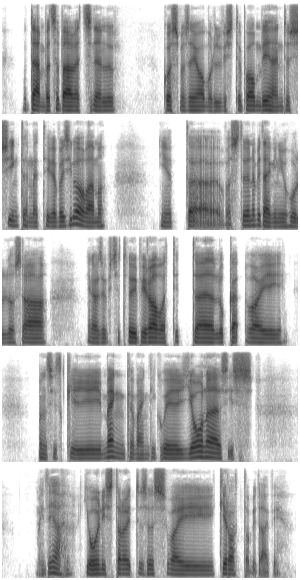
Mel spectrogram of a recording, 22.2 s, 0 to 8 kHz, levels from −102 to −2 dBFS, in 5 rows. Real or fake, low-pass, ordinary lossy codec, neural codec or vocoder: fake; 7.2 kHz; none; codec, 24 kHz, 0.9 kbps, WavTokenizer, medium speech release version 2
